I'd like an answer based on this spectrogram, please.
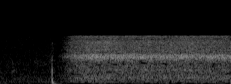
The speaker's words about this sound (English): How you do is like you block this left nostril. Inhale.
